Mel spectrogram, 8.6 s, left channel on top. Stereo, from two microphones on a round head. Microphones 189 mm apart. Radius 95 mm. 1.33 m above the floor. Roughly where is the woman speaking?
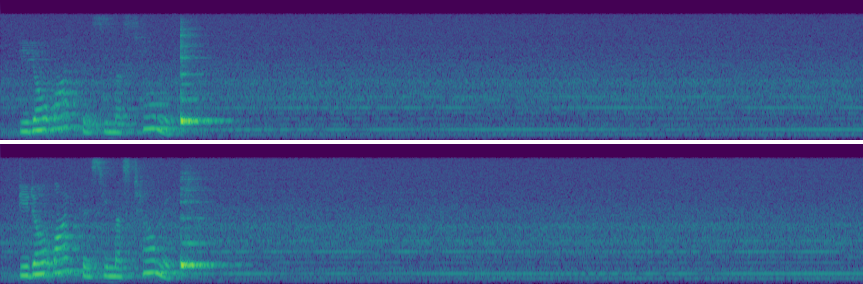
Right.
